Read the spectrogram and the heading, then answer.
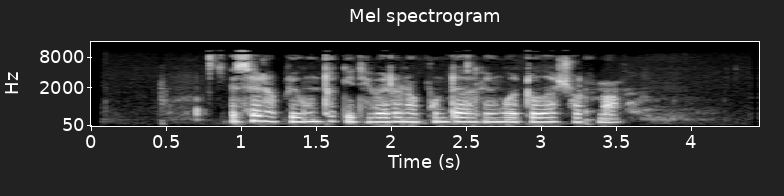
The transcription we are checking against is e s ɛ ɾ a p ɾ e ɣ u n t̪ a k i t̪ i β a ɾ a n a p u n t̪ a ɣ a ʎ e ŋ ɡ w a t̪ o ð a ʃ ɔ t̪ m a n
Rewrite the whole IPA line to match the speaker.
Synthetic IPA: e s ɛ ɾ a p ɾ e ɣ u n t̪ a k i t̪ i β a ɾ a n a p u n t̪ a ð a ʎ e ŋ ɡ w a t̪ o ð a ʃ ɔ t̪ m a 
